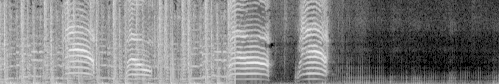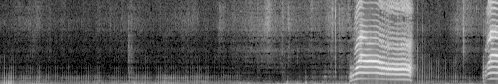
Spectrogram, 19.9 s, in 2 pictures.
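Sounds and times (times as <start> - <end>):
cat purring: 0.0 - 4.8, 5.5 - 19.9
cat meowing: 1.1 - 3.2, 4.4 - 6.8, 17.0 - 18.3, 19.6 - 19.9.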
